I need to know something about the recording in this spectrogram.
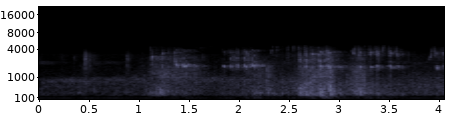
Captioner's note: bird chirping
